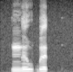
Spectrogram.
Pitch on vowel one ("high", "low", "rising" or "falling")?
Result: low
